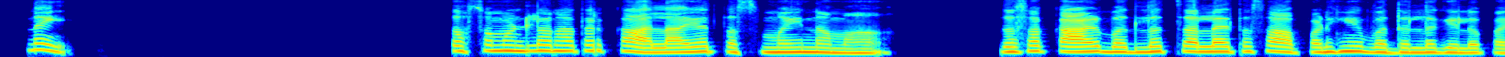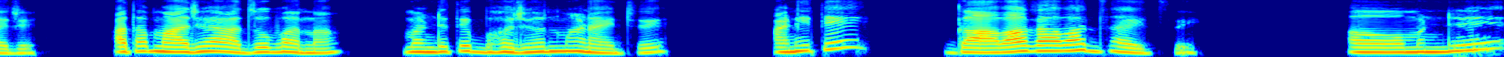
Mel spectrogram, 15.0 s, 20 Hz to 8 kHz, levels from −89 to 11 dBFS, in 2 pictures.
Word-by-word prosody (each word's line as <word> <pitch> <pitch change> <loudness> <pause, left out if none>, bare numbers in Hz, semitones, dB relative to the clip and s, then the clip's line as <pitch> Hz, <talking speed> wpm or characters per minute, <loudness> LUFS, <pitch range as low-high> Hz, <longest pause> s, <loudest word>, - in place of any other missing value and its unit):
नाही. 275 -8 -3 1.9
तसं 245 +2 -3
म्हटलं 260 0 +2
ना 255 0 +1
तर, 260 0 -3
कालाय 200 -1 +2
तस्मै 200 0 0
नमः 180 -3 0 0.7
जसा 215 +3 0
काळ 220 0 +6
बदलत 215 +2 +1
चाललाय 225 -1 +2
तसं 230 +1 -4
आपणही 210 +2 +2
बदललं 195 0 -1
गेलं 185 -1 -1
पाहिजे. 170 -2 -7 0.4
आता 220 +2 0
माझे 210 +1 +3
आजोबा 200 +2 0
ना, 175 -1 -3 0.4
म्हणजे 210 +1 +2
ते 245 - +1
भजन 210 +2 +2
म्हणायचे 190 -5 -1 0.6
आणि 215 +4 +2
ते 330 +2 -1 0.6
गावागावात 240 +8 +4
जायचे. 190 -4 -6 0.8
अ, - - -2 0.3
म्हणजे 210 +6 +2
210 Hz, 125 wpm, -19 LUFS, 195-235 Hz, 1.9 s, काळ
